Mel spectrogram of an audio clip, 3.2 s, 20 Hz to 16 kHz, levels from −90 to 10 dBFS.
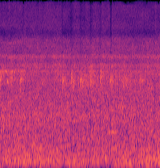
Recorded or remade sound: remade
